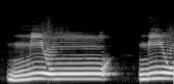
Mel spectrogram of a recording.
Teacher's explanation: تو اب یہ نون کی آواز نہیں نکلے گی, بلکہ اب واو کی آواز نکلے گی تنوین کے اندر. کیوں؟ کیونکہ تنوین واو میں مکس ہو گیا ہے. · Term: ادغام مع الغنہ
